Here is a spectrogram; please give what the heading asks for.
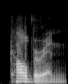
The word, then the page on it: culverin: American English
